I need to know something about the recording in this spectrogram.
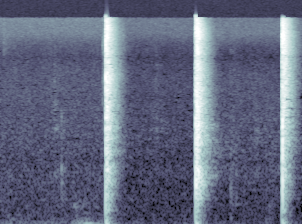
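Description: A man claps his hands loudly close by, a few times.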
